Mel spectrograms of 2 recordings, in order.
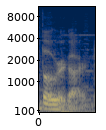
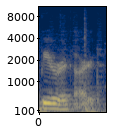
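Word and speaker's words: Beauregard: And that book is Playground by Aaron Bogard. I said his name wrong. Playground by Aaron Beerard.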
